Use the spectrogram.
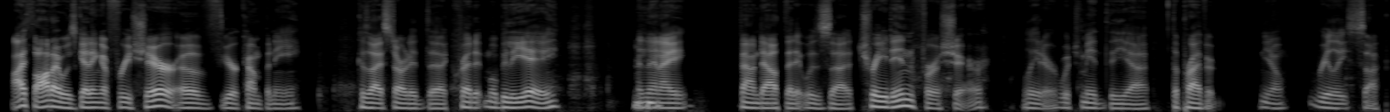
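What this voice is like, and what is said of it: Sarcastic delivery. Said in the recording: “I'm being sarcastic, by the way”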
